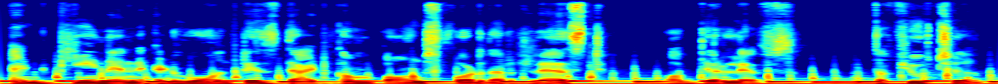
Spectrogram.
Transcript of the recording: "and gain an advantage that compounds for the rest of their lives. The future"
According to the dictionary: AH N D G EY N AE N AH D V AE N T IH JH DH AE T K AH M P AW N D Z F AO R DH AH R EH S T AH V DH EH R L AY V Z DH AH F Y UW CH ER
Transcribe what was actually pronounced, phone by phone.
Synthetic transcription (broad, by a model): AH N D G EY N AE N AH D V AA N T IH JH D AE T K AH M P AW N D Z F AO R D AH R EH S T AH V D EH R L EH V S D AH F Y UW CH ER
